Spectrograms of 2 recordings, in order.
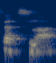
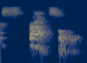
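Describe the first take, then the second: First: It is said with the original German pronunciation. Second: It is said with a Kentucky English pronunciation. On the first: "the real uh, pronunciation is spätzle" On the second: "that's what we might call it in Kentucky"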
